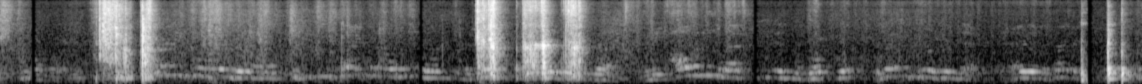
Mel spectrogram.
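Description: A spice shaker is shaken in short bursts.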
